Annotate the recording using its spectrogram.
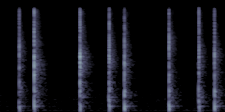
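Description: Short, sharp percussive clicks tapping out a swung ride-cymbal pattern with a triplet feel, about seven strokes in an uneven long-short rhythm.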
